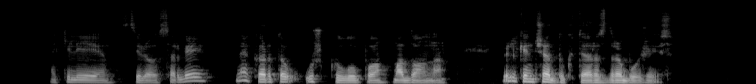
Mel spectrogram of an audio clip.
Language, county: Lithuanian, Vilnius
